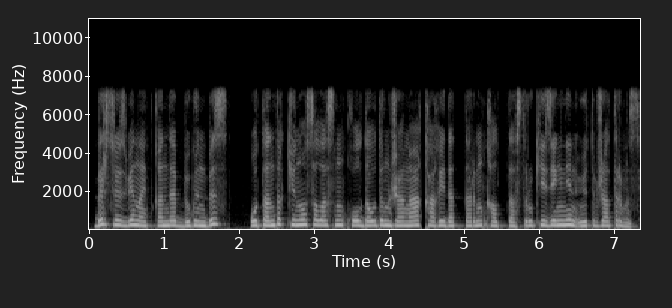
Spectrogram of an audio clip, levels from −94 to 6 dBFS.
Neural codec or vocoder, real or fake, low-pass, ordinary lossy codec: none; real; 7.2 kHz; none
